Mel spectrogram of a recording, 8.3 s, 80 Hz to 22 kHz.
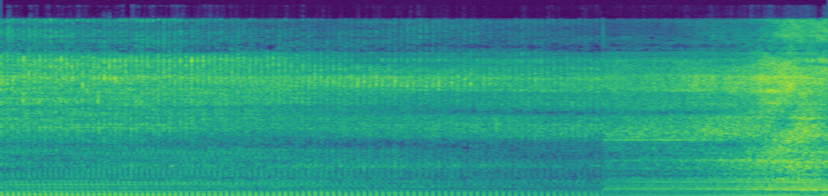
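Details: Old BRS F1 265E go-kart single-cylinder engine, run with no air filter after priming: even thump about three to four beats a second, smoothing out and picking up speed; normal running shortly before it later went "chunk" and shut down.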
